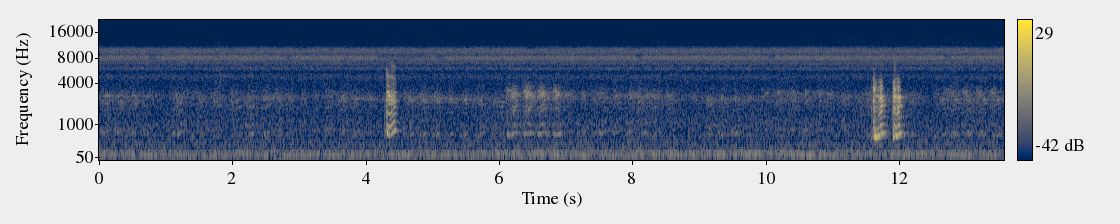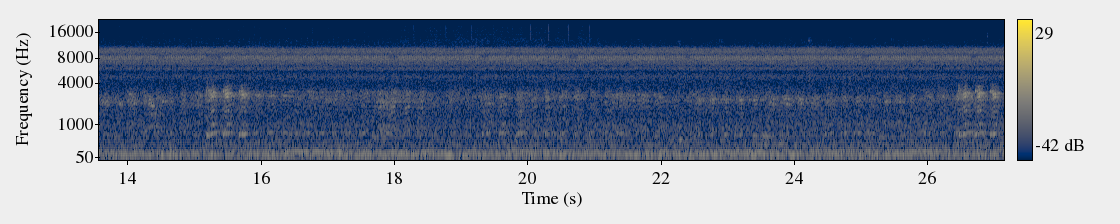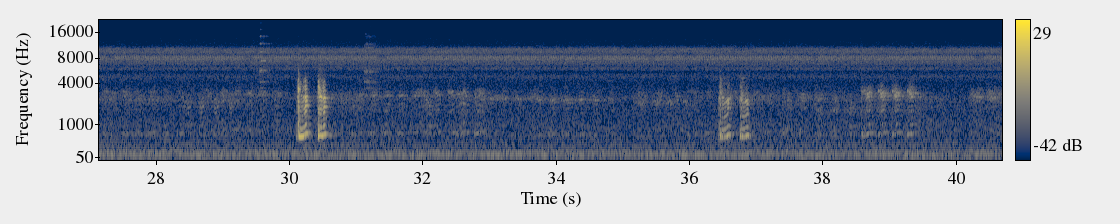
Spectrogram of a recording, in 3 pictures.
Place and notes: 青蛙阿婆ㄟ家, 桃米里, Taiwan - Frog calls
Frog calls, Small ecological pool
Zoom H2n MS+XY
